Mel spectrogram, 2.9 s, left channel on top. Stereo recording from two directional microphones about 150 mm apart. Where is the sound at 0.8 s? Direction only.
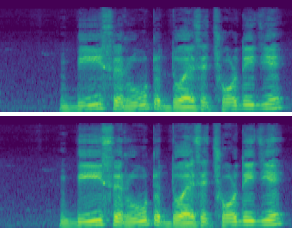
30° right (ahead or behind).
